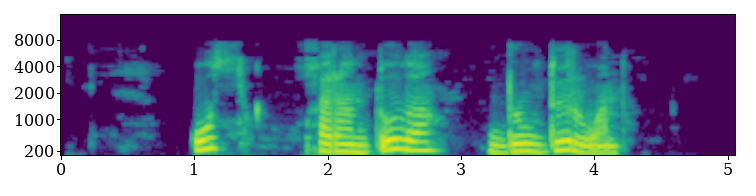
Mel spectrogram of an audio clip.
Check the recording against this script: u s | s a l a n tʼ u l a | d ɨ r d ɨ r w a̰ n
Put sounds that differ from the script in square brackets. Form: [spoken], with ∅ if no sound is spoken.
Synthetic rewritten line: u s | [χ] a [ɾ] a n tʼ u l a | d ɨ [l] d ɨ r w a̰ n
